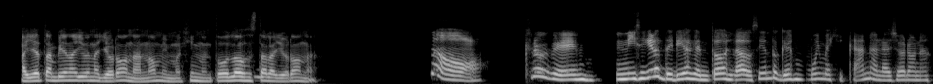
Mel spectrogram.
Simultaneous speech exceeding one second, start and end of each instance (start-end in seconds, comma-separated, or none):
none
